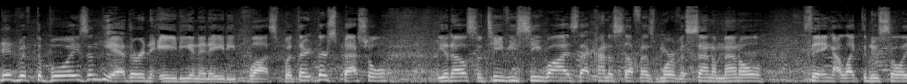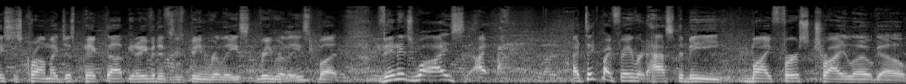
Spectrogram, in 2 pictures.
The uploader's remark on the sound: Live From The Toys For The Ages Expo.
